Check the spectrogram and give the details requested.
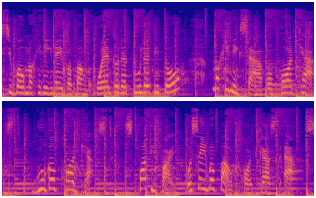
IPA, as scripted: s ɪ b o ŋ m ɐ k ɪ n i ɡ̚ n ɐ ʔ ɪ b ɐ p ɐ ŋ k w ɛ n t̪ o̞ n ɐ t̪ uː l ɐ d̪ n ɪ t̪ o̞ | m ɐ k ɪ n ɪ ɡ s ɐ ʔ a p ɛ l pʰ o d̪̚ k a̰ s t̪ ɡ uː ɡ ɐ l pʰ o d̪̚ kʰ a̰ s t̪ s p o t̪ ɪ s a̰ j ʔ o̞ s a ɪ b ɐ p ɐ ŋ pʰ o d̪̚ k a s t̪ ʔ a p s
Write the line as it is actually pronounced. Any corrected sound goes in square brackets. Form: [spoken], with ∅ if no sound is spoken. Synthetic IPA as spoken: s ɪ b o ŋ m ɐ k ɪ n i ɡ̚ n ɐ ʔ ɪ b ɐ p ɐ ŋ k w ɛ n t̪ o̞ n ɐ t̪ uː l ɐ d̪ n ɪ t̪ o̞ | m ɐ k ɪ n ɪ ɡ s ɐ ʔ a p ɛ l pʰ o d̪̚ k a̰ s t̪ ɡ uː ɡ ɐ l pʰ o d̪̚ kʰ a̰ s t̪ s p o t̪ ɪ [f] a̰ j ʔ o̞ s [ɐ] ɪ b ɐ p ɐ ŋ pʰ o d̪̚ k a s t̪ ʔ a p s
